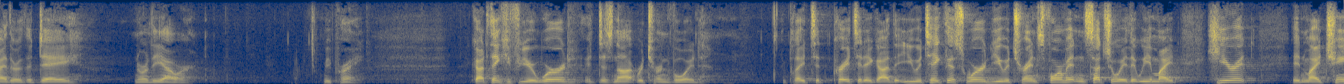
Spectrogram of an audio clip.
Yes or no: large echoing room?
yes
